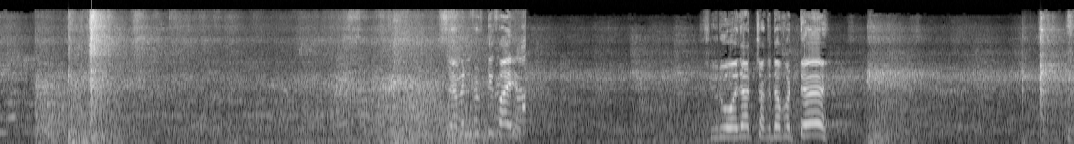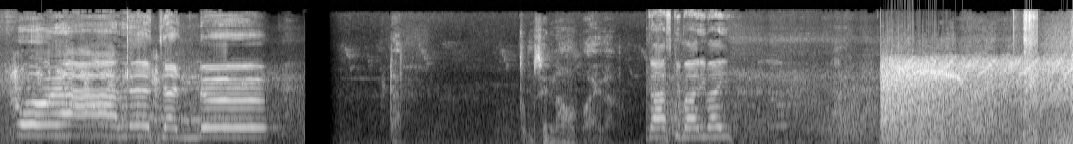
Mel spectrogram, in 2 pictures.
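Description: A punching bag is struck with a hard thud.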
